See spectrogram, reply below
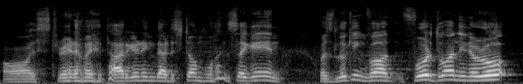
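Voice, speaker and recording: A man's voice: high voice, moderate pace. A man giving live cricket commentary as the match commentator, repeating phrases for emphasis.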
